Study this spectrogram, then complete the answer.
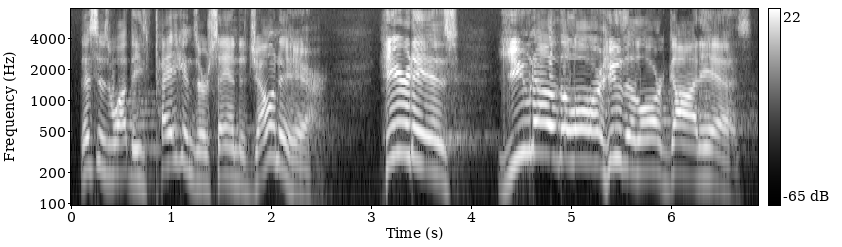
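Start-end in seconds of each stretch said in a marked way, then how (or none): none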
